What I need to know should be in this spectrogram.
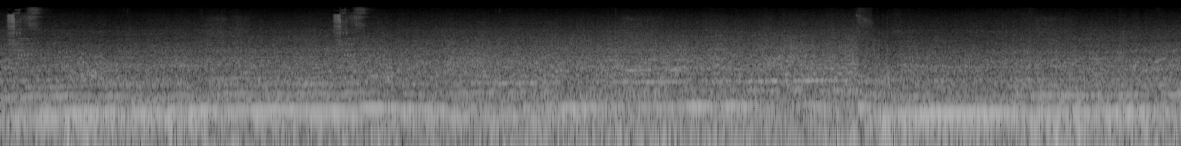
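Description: A sports car engine roars steadily at high revs, dropping briefly as the gear shifts.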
